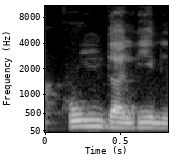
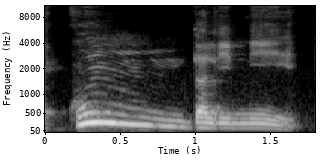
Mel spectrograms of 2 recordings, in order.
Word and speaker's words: kundalini: Chamar kundaline, não é kundalini.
